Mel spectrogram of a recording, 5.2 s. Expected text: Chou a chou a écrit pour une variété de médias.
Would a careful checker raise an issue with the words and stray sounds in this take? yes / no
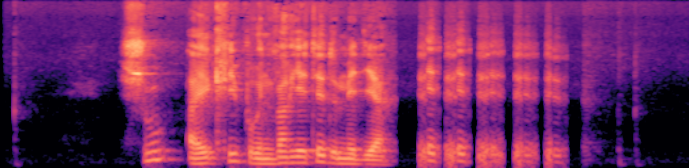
yes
